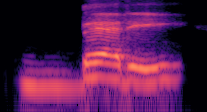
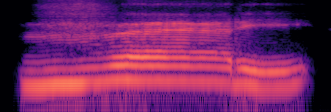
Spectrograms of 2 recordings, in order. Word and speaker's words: very: the same for example the word very V ery it's not Betty and it's not very it's very now you need to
